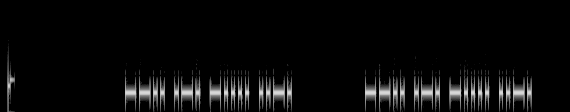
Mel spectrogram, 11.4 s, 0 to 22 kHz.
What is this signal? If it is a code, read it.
Morse code, heard as a keyed tone, about 17 wpm, 700 Hz. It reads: ZR6F ZR6F
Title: DXCC-100 Call Signs - 4 Characters - Repeated 2x - 17wpm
